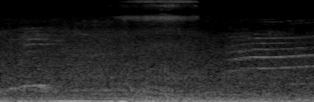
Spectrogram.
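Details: Bagheera, a pet cat, snoring while asleep and dreaming: a steady low rumble, with a soft faint whine and thin high tones drifting in the background.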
